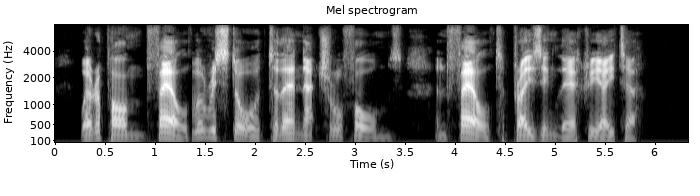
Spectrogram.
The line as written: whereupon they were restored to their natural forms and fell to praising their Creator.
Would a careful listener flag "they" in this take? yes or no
yes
